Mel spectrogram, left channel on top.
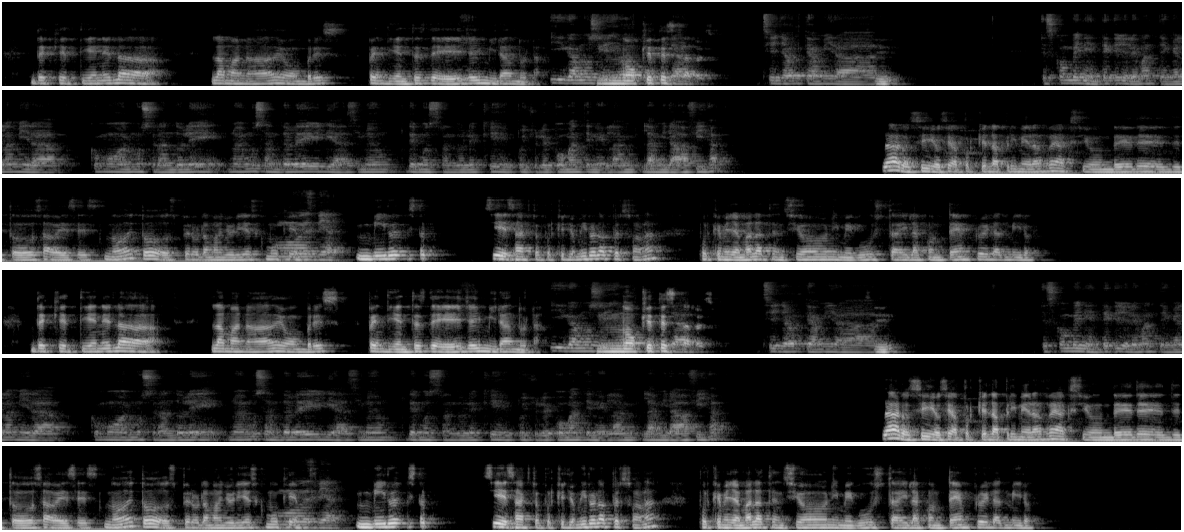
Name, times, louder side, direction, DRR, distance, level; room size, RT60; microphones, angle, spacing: voice 1, 0.3-1.6 2.1-3.4 3.7-5.4 6.0-6.7 8.7-8.9 20.6-26.6 27.1-27.9 28.4-30.2 30.6-33.9, right 3 dB, 40° right, 12 dB, 0.5 m, -21 dB
voice 2, 5.5-6.9 7.6-8.8 10.4-12.4 12.7-19.0 26.3-27.0, equal, 30° left, -1 dB, 3.7 m, -34 dB
sound 1, 21.2-27.1, right 1 dB, 5° right, 2.4 m, -40 dB
16.5 x 9.0 x 3.1 m, 0.39 s
head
